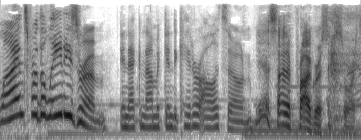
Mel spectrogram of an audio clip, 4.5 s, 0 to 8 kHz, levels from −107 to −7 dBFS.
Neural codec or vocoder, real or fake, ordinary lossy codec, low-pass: none; real; MP3, 48 kbps; 7.2 kHz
